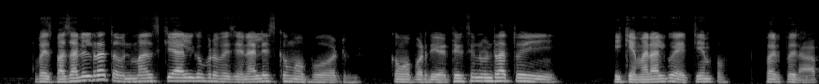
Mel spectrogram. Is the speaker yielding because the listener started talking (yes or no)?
yes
